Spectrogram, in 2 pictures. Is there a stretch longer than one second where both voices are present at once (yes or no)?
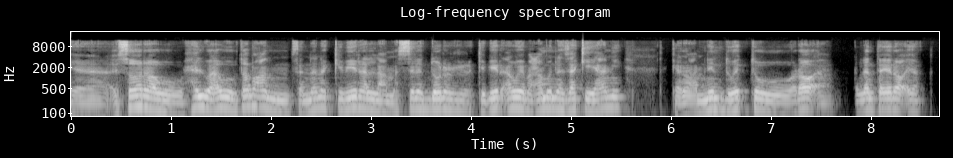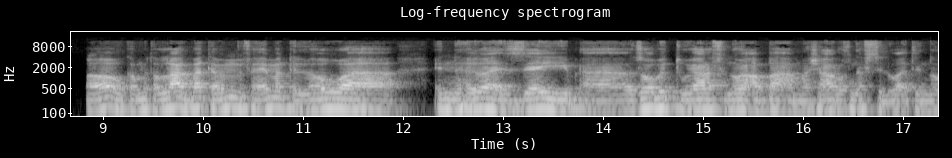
no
